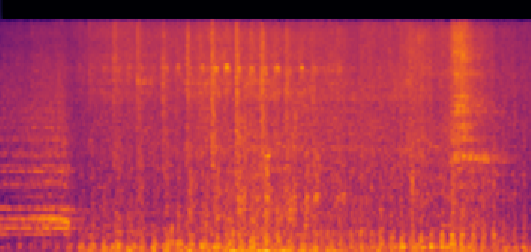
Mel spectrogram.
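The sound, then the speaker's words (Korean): A train, ridden to Chuncheon, rumbles steadily along the tracks with rhythmic clattering of wheels, opening with a whistle blast. The sound is fairly loud, with no voices. “아, 그리고 기차를 탔어요.”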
